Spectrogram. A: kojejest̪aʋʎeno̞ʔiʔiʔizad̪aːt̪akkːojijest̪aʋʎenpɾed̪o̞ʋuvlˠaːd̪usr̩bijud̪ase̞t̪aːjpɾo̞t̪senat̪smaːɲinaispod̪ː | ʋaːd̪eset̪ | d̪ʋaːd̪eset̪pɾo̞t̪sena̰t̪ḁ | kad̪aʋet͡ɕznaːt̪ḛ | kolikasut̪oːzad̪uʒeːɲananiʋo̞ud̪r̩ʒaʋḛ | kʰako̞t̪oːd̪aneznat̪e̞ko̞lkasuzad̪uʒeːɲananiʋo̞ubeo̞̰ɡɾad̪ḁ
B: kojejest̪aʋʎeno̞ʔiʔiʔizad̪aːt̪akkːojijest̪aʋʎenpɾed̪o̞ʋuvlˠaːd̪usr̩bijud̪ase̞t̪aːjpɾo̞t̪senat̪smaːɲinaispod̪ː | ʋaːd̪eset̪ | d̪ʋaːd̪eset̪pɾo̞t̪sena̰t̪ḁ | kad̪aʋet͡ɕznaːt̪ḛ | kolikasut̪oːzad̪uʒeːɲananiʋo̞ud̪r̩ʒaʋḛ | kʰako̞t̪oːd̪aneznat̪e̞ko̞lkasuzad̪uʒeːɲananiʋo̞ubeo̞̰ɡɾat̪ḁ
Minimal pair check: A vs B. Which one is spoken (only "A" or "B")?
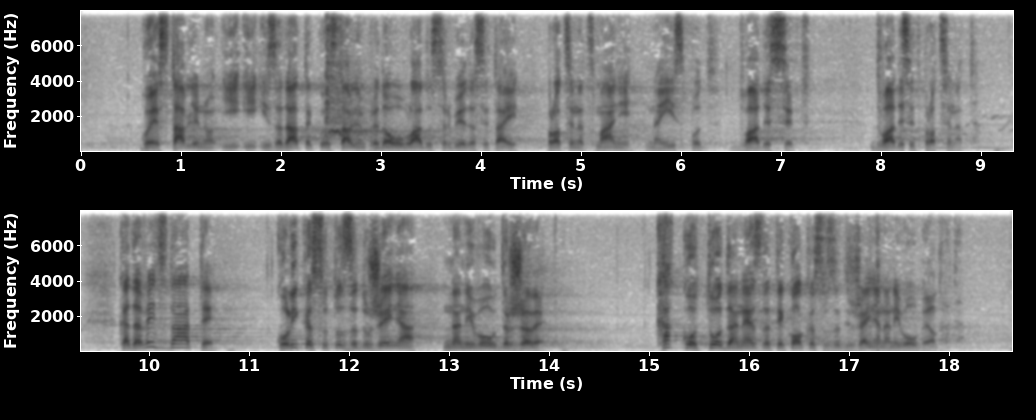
A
